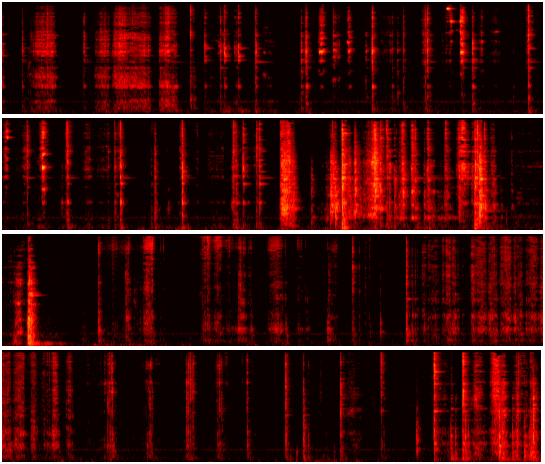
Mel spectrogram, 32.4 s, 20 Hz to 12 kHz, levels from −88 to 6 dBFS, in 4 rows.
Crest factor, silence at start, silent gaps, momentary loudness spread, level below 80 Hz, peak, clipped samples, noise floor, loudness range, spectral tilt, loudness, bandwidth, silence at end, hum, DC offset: 32 dB; 0 s; none; 25 LU; -78 dBFS; -12 dBFS; under 0.1%; -78 dBFS; 18 LU; 0 dB/octave; -38 LUFS; 11.5 kHz; 0.05 s; none; under 0.1%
